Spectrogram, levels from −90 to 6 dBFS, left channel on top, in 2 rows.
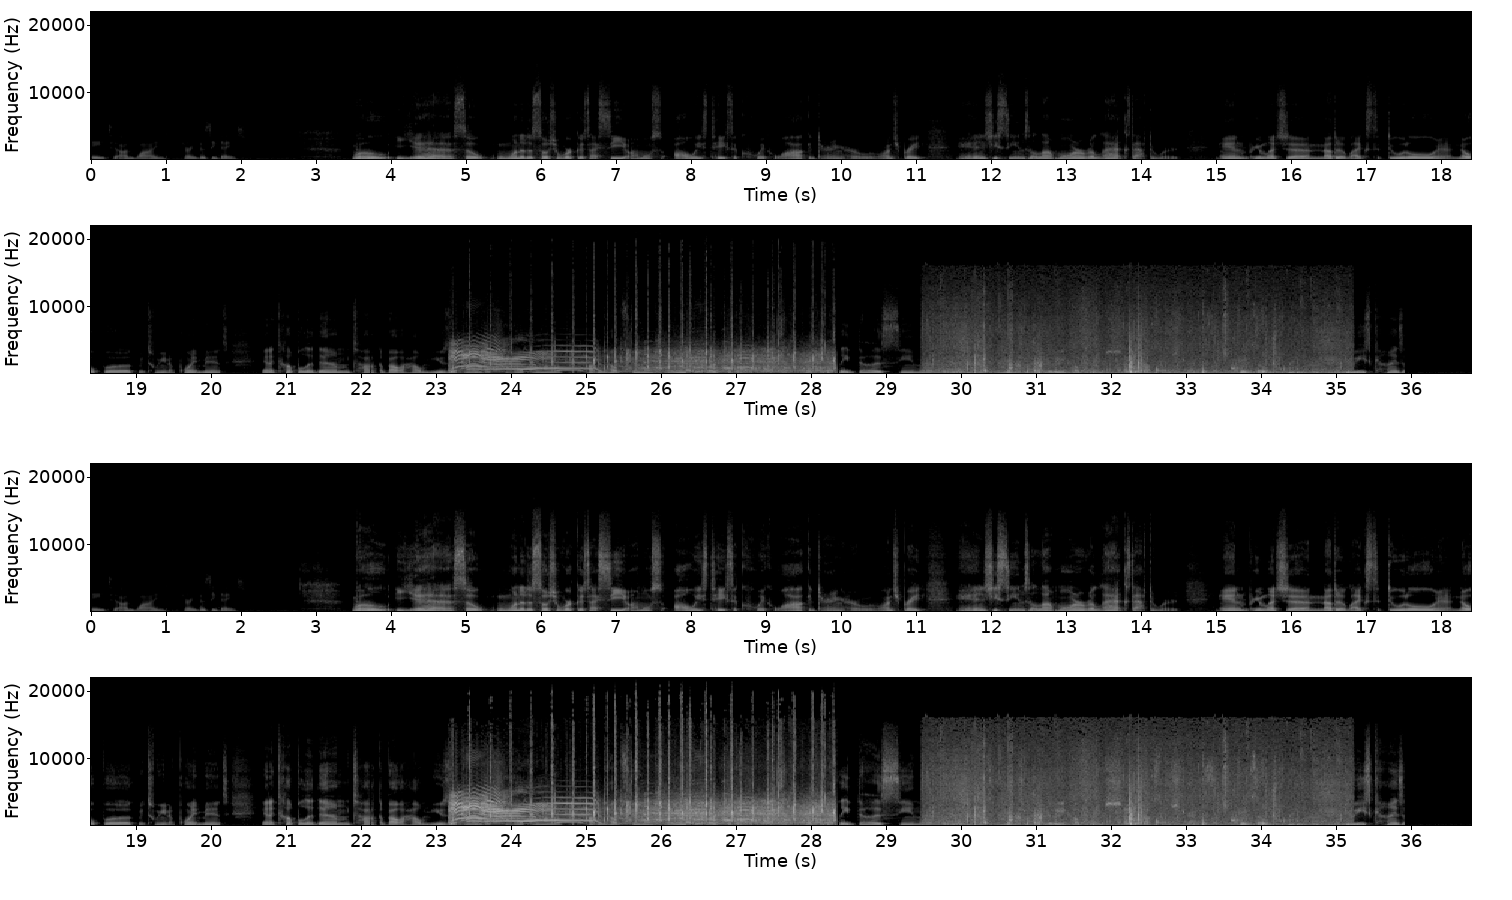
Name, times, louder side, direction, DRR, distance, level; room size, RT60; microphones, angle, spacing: voice 1, 0.0-2.1 11.8-12.0 15.0-15.4 27.9-28.2 34.4-34.6, equal, ahead, 7.0 m, -59 dB
voice 2, 2.8-27.3 27.9-34.1 34.9-35.9, right 2 dB, 65° right, 4.2 m, -46 dB
Clapping / Cheering, 23.2-28.3, right 9 dB, 45° right, 0.5 m, -33 dB
sound 1, 29.5-35.2, right 3 dB, 25° right, 2.3 m, -39 dB
head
